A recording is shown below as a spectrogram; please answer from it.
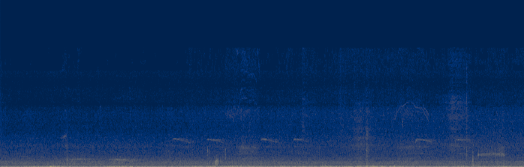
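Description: Outdoor wind rumbling on the microphone, with a bird giving faint short high chirps, a run of them around the middle and two more near the end. There is a single knock about a second in.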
